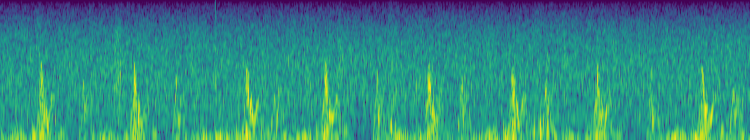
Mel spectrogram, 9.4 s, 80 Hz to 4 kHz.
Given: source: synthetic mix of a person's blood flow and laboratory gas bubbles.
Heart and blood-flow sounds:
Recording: Doppler ultrasound of blood flow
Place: precordium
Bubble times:
4.86-5.01 s: bubbles
6.65-6.97 s: bubbles
From the record:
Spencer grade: 2 (many but less than half of the cardiac periods contain bubble signals, singularly or in groups)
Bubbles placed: only in the low amplitude regions of the cardiac cycle

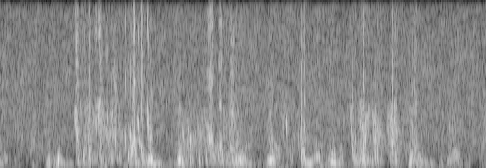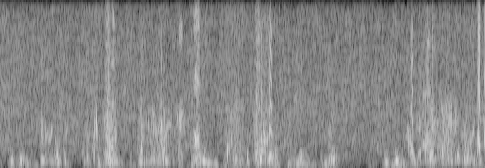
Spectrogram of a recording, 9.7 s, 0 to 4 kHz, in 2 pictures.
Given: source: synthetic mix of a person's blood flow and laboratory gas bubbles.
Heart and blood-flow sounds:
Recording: Doppler ultrasound of blood flow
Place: precordium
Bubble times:
0.73-1.52 s: bubbles
1.78-2.57 s: bubbles
2.68-3.24 s: bubbles
3.26-3.46 s: bubbles
3.50-4.03 s: bubbles
4.08-4.25 s: bubbles
5.25-5.56 s: bubbles
5.68-5.87 s: bubbles
5.89-6.06 s: bubbles
6.23-6.72 s: bubbles
6.79-6.90 s: bubbles
7.10-7.65 s: bubbles
8.91-9.72 s: bubbles
From the record:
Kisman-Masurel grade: 332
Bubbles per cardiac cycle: rolling drumbeat, 9 or more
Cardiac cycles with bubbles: 50 to 99%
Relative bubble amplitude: moderate (0.250 to 0.450)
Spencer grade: 3 (all of the cardiac periods contain showers or single bubble signals, but not dominating or overriding the cardiac motion signals)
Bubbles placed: anywhere in the cardiac cycle

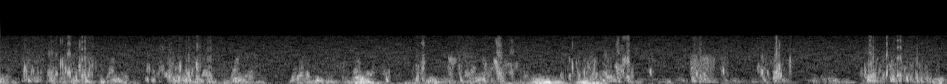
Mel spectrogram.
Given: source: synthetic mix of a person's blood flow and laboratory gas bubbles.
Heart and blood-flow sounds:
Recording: Doppler ultrasound of blood flow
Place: precordium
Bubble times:
0.21-0.97 s: bubbles
1.45-2.14 s: bubbles
3.83-3.93 s: bubbles
4.13-4.27 s: bubbles
4.46-4.73 s: bubbles
4.81-5.19 s: bubbles
5.60-6.35 s: bubbles
6.48-6.54 s: bubbles
6.89-7.15 s: bubbles
7.19-7.29 s: bubbles
7.56-7.94 s: bubbles
8.60-9.33 s: bubbles
From the record:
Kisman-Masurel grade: 332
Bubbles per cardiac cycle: rolling drumbeat, 9 or more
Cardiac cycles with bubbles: 50 to 99%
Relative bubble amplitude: moderate (0.250 to 0.450)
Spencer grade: 3 (all of the cardiac periods contain showers or single bubble signals, but not dominating or overriding the cardiac motion signals)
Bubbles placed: only in the low amplitude regions of the cardiac cycle

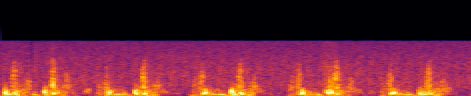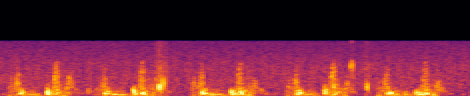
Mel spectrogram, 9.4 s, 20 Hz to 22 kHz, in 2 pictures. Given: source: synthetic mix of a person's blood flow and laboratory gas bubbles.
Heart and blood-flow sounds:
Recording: Doppler ultrasound of blood flow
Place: precordium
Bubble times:
0.49-0.56 s: bubbles
3.23-3.37 s: bubbles
6.25-6.38 s: bubbles
8.19-8.25 s: bubbles
8.34-8.41 s: bubbles
From the record:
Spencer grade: 2 (many but less than half of the cardiac periods contain bubble signals, singularly or in groups)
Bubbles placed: only in the low amplitude regions of the cardiac cycle

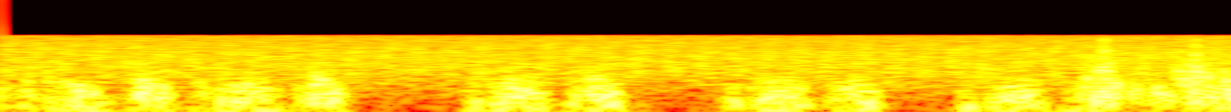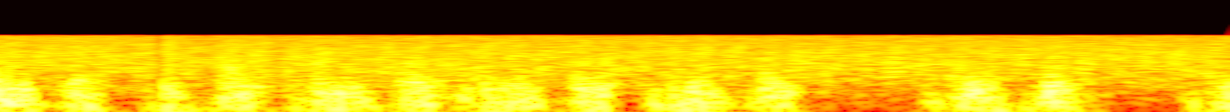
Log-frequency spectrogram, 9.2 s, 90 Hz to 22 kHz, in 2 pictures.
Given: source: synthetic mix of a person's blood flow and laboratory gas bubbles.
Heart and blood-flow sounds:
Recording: Doppler ultrasound of blood flow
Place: precordium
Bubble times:
4.04-4.75 s: bubbles
From the record:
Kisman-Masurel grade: 213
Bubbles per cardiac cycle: several, 3 to 8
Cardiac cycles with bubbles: 1 to 10%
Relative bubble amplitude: loud (0.450 to 0.775)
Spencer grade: 1 (occasional bubble signal discernible with the cardiac motion signal, with majority of cardiac periods free of bubbles)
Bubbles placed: anywhere in the cardiac cycle

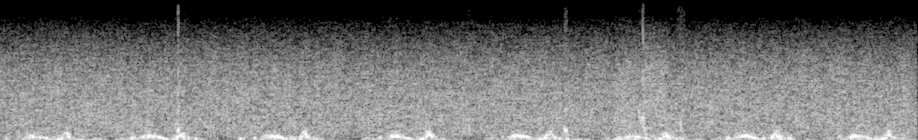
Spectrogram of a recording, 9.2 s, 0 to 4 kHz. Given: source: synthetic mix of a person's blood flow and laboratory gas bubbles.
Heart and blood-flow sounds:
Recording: Doppler ultrasound of blood flow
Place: precordium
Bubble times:
1.75-1.85 s: bubbles
4.62-4.75 s: bubbles
5.63-5.74 s: bubbles
6.37-6.53 s: bubbles
6.79-6.87 s: bubbles
9.14-9.19 s: bubbles
From the record:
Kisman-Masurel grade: 122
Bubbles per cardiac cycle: 1 to 2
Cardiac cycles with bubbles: 10 to 50%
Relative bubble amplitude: moderate (0.250 to 0.450)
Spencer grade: 2 (many but less than half of the cardiac periods contain bubble signals, singularly or in groups)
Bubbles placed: only in the low amplitude regions of the cardiac cycle

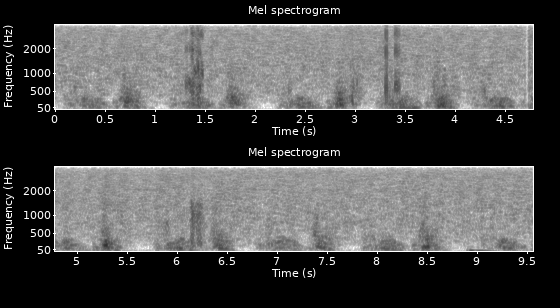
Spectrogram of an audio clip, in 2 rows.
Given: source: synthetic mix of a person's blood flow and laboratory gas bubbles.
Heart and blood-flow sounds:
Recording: Doppler ultrasound of blood flow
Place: precordium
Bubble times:
0.00-0.02 s: bubbles
1.31-1.50 s: bubbles
2.94-3.07 s: bubbles
3.29-3.46 s: bubbles
6.14-6.31 s: bubbles
From the record:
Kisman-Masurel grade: 121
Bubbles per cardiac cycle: 1 to 2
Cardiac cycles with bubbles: 10 to 50%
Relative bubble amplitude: barely perceptible (0.100 to 0.250)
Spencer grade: 2 (many but less than half of the cardiac periods contain bubble signals, singularly or in groups)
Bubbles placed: only in the low amplitude regions of the cardiac cycle

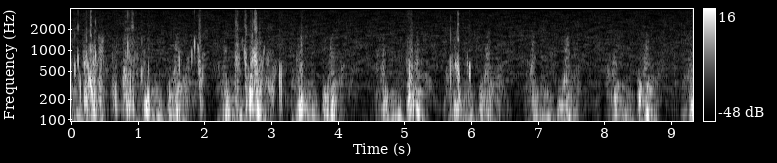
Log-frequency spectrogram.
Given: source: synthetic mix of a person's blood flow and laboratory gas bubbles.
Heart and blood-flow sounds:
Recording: Doppler ultrasound of blood flow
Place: precordium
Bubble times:
0.00-0.53 s: bubbles
0.60-1.10 s: bubbles
1.15-1.24 s: bubbles
1.59-1.68 s: bubbles
1.78-2.03 s: bubbles
2.46-3.20 s: bubbles
3.38-3.57 s: bubbles
5.02-5.25 s: bubbles
5.67-5.88 s: bubbles
5.92-6.04 s: bubbles
From the record:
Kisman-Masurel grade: 233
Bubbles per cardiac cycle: several, 3 to 8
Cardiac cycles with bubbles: 50 to 99%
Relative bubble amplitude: loud (0.450 to 0.775)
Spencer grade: 3 (all of the cardiac periods contain showers or single bubble signals, but not dominating or overriding the cardiac motion signals)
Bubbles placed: anywhere in the cardiac cycle

